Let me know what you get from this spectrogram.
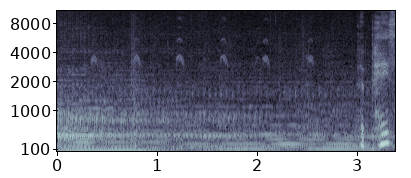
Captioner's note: rumbles; bird chirping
